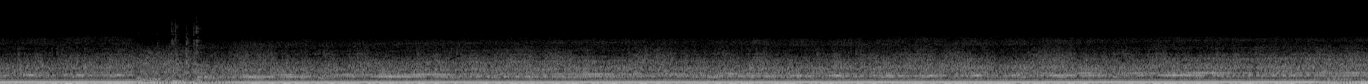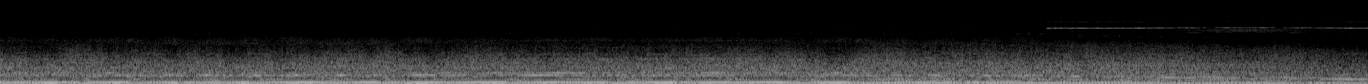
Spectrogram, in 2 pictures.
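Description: A truck engine hums steadily at a low pitch.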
